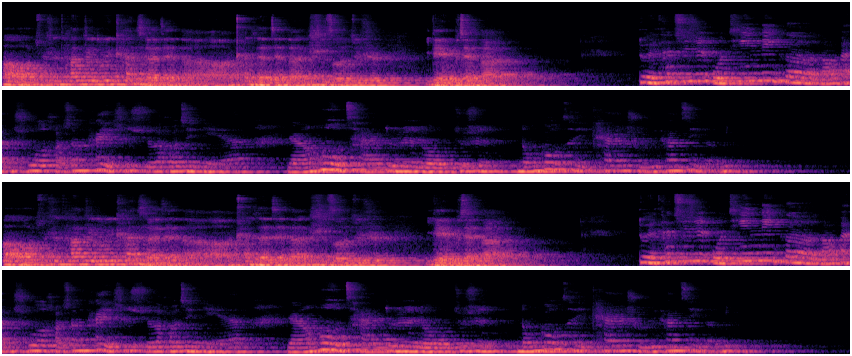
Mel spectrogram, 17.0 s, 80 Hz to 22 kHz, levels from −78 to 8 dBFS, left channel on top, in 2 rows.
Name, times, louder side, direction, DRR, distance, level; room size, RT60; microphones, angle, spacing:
voice 1, 0.0-3.8 4.2-5.0, equal, 55° left, -4 dB, 1.2 m, -19 dB
voice 2, 6.4-15.7, equal, 15° right, -2 dB, 0.4 m, -23 dB
4.5 x 3.6 x 3.1 m, 1.5 s
head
